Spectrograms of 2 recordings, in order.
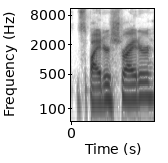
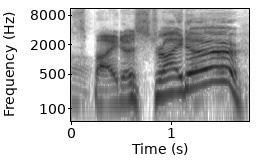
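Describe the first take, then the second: First: It is said in a normal voice. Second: It is said in a supervillain voice.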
